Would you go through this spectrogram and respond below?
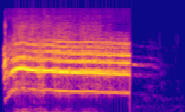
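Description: One loud, sustained high-pitched scream held for just over a second, then cut off abruptly with a short fading tail.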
